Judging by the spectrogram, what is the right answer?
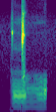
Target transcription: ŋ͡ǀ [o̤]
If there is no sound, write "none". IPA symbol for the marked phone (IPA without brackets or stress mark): o̤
